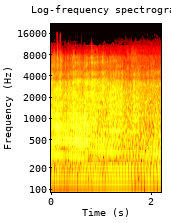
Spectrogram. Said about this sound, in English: That deep throaty rumble, that's the sound of the actual engine.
